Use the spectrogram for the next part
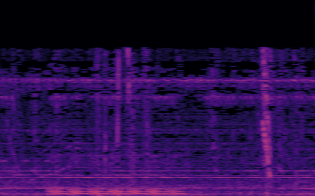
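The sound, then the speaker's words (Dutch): A low, buzzing vocal tone runs through an effect that chops it into rapid stuttering pulses for over a second, then it breaks off, leaving a faint, wavering, pitch-shifted residue. “En die gaat een beetje hikken en een toonhoogte veranderen hier en daar.”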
